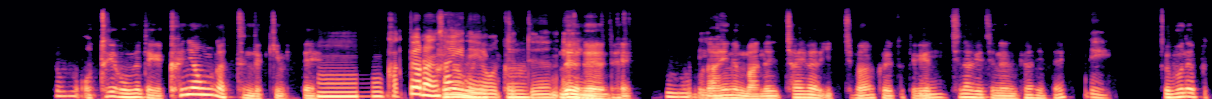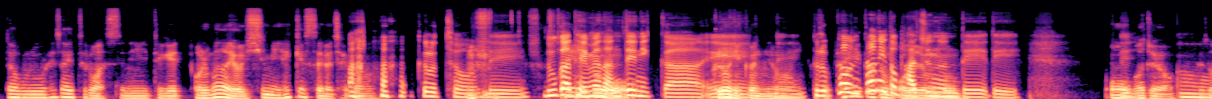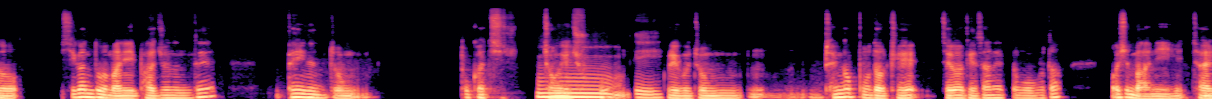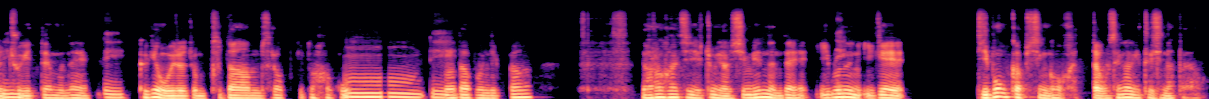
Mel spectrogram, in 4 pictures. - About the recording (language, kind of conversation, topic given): Korean, advice, 에너지와 시간의 한계를 어떻게 부드럽고도 명확하게 알릴 수 있을까요?
- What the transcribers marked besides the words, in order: other background noise; laughing while speaking: "아"; laugh; tapping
